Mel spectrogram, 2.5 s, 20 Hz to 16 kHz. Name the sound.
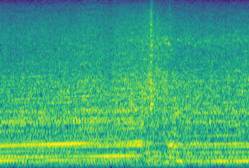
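1966 Chevelle SS accelerating, tires squealing into second gear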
